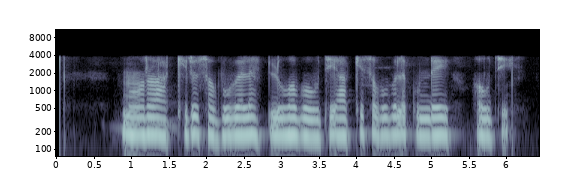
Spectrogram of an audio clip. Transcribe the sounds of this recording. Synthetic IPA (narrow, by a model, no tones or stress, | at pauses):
mɔɾɔakʰiɾusɔbubeleluɦɔbɔwt͡ʃʰiakʰisɔbubelekuɳɖej | howt͡ʃʰḭ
